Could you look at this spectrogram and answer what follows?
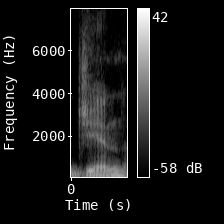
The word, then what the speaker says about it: djinn: and in Islamic tradition called the Jinn. It's spelled D-J-I-N-N.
